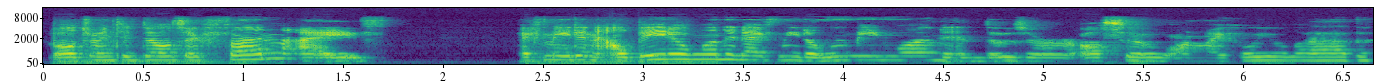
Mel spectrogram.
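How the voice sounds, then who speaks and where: A young woman presenting as a cute anime-style VTuber introduces herself in casual livestream chat over a slideshow, rambling and repeating phrases in self-deprecation. Her voice is on the high side, husky and a bit bright, with fairly even intonation at normal speed, and the highs are cut off.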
